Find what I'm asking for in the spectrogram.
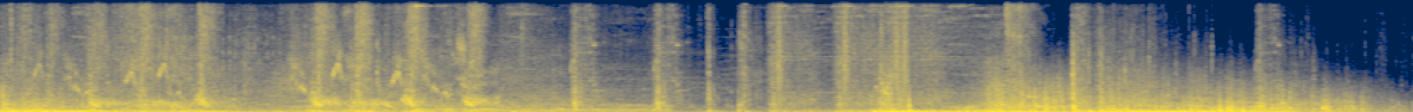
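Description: Spell-casting effects from the video game Hogwarts Legacy, with a busy stream of whooshes, crackling bursts and explosive impacts over a low rumbling bed, loud and continuous throughout.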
